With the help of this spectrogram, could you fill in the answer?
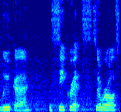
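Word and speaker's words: Lykke: It's pronounced Luca.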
